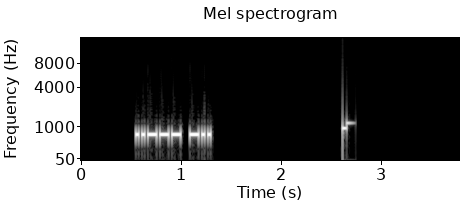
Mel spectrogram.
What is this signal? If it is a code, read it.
Morse code, heard as a keyed tone, about 40 wpm, 700 Hz. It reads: 2D
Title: Single-Letter Single-Number 40wpm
